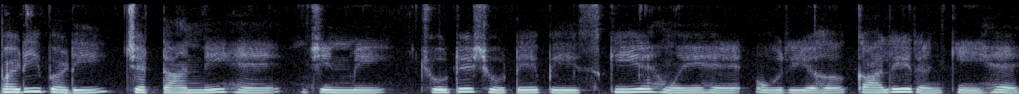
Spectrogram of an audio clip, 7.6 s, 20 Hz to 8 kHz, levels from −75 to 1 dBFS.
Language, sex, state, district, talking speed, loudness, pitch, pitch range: Hindi, female, Chhattisgarh, Sukma, 115 wpm, -19 LUFS, 200 Hz, 190-220 Hz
